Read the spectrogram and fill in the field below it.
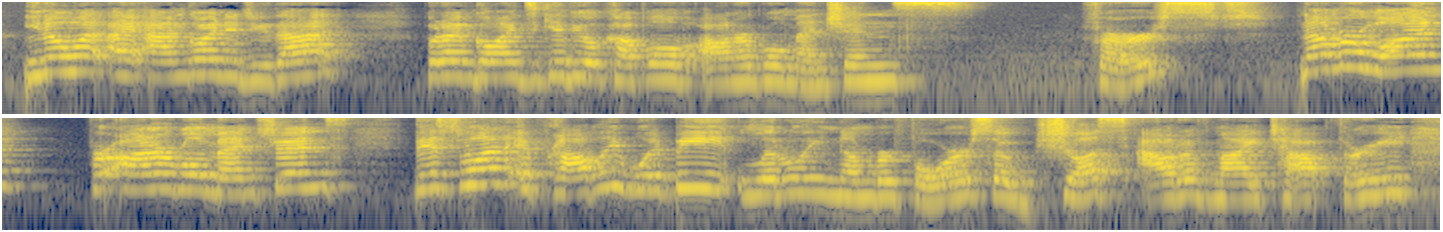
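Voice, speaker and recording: A woman speaks at a moderate pace in a raised, projected voice, her tone energetic and her pitch high. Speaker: sports content creator. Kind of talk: casual talk to camera. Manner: energetic, chatty.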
